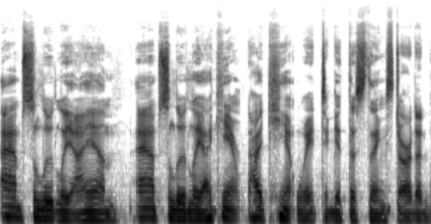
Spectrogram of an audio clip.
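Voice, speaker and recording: A man's normal speaking voice, fairly low in pitch with ordinary pitch variation, at a fairly quick pace with very even loudness, in a very clean recording with a silent background. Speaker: podcast co-host.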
